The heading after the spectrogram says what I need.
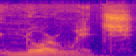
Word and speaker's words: Norwich: There's as it's pronounced here, Norwich.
